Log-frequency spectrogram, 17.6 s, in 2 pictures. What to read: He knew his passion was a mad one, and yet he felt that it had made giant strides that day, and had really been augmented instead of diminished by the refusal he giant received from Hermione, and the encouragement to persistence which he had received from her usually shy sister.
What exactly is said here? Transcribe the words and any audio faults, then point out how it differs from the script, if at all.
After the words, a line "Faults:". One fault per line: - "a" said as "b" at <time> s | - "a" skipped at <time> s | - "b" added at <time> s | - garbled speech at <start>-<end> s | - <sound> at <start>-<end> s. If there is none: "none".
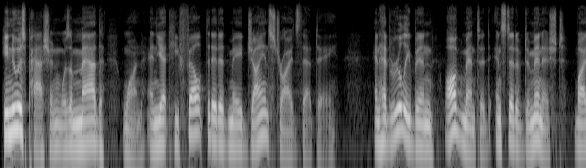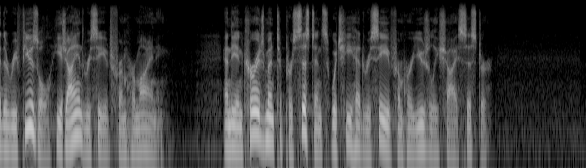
He knew his passion was a mad one, and yet he felt that it had made giant strides that day, and had really been augmented instead of diminished by the refusal he giant received from Hermione, and the encouragement to persistence which he had received from her usually shy sister.
Faults:
none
